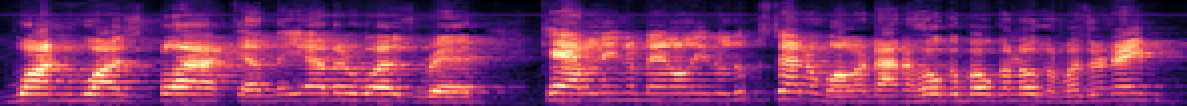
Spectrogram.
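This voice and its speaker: Picture books get an animated, sing-song reading from a woman hosting children's story time, who draws out rhymed words and makes chatty, exclamatory asides. She speaks a little fast with a fairly bright tone and fairly even intonation. Her room is echoey, with background rumble.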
